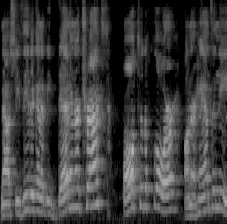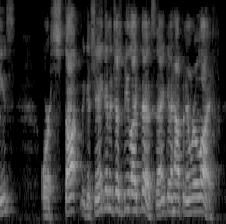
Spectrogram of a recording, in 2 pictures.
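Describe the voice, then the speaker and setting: Man teaching martial arts, bright, distant mic. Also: sits high, animated, normal speed. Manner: punctuates explanations with short strike sounds and counts. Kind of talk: hands-on demonstration teaching, casual explanation. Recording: distant microphone.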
